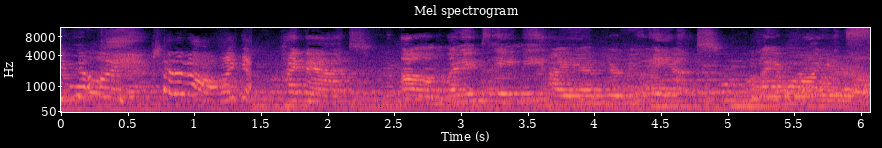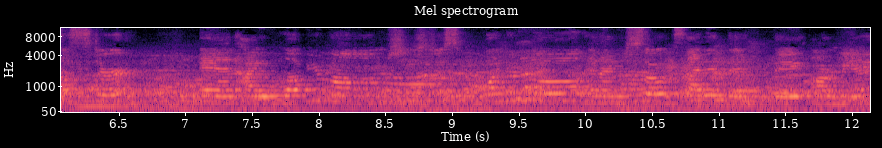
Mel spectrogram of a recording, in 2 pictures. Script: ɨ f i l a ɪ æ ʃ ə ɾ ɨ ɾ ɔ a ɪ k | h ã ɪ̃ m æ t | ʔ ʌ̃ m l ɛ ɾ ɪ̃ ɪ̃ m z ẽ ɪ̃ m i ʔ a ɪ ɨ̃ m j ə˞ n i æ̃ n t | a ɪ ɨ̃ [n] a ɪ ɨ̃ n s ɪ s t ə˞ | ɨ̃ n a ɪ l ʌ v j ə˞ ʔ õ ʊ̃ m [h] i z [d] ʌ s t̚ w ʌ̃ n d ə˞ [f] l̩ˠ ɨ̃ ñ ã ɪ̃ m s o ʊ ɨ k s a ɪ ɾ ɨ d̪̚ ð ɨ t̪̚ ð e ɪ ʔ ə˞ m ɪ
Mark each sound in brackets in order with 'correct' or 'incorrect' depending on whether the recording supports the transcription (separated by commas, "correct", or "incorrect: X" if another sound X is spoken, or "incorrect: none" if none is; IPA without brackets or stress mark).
incorrect: m, incorrect: ʃ, incorrect: d͡ʒ, correct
